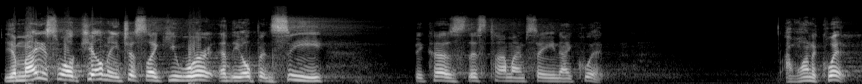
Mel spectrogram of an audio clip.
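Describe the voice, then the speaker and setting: A man's voice: high voice, unhurried, long pauses, a little mellow. A man voicing an angry, defiant male prophet who rants that he would rather die than serve. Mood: resentful. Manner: ranting, indignant. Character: furious sulking male prophet, whiny and defiant. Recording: long hall reverb.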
